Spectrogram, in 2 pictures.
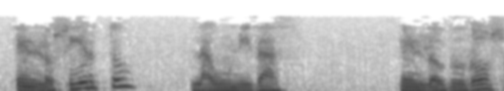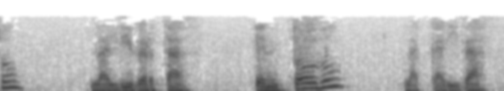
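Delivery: phrase-by-phrase dictation with clear pauses; dictado para apuntar. Shown as a demonstration. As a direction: lift each condition, pause, drop firmly on its answer. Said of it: "por si no lo apuntó". (dictado pausado, frase por frase)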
